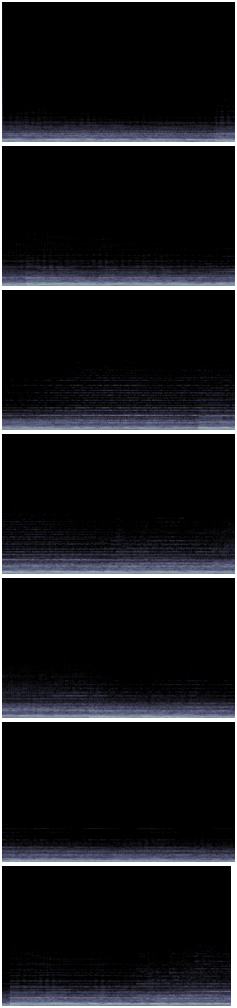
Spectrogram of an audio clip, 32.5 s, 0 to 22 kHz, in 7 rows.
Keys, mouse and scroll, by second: 0.4 KP_1, 3.8-6.9 drag, 9.2-12.9 drag, 17.0 shift+a, 19.8-21.8 drag, 22.4-24.2 drag, 24.4 s, 29.1-30.8 middle drag, 30.8 s.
